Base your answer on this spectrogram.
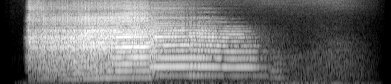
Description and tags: Opening Door squeak
close, creak, creaky, door, handle, old, open, rusty, squeak, squeaky, wood, wooden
